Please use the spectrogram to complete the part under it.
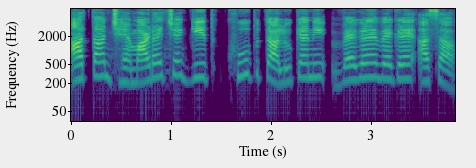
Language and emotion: Goan Konkani, neutral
